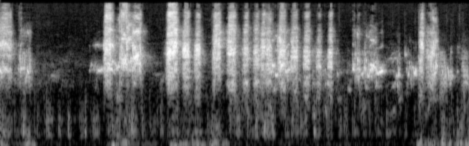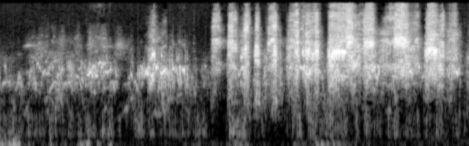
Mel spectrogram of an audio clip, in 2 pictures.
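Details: Companion budgies chirping and warbling: rapid high scratchy notes in bursts separated by brief pauses, with some low bumping sounds underneath.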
